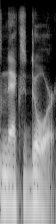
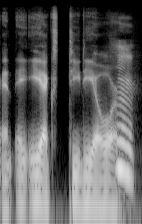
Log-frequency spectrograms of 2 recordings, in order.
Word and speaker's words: next door: Take the phrase next door, n e x t d o o r.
